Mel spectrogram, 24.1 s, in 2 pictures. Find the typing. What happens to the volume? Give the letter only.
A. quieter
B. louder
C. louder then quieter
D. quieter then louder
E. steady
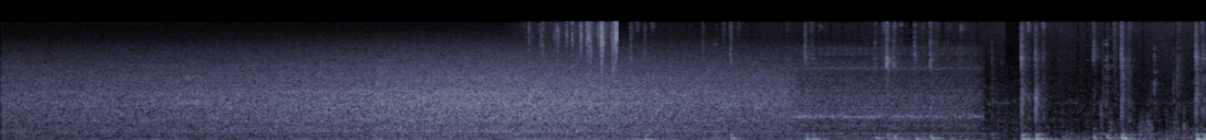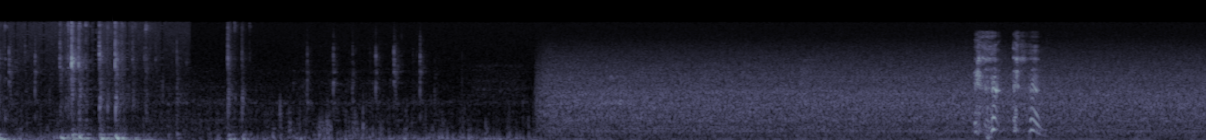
B.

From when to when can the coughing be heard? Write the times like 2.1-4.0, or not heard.
21.8-22.6.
